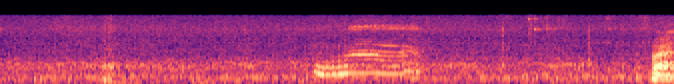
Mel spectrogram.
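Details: Bengal kittens, the young of Aurora and Coco, romping together during teaser play: one short rising-then-falling meow with clear harmonics, surrounded by quiet room noise and a woman's voice talking nearby.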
